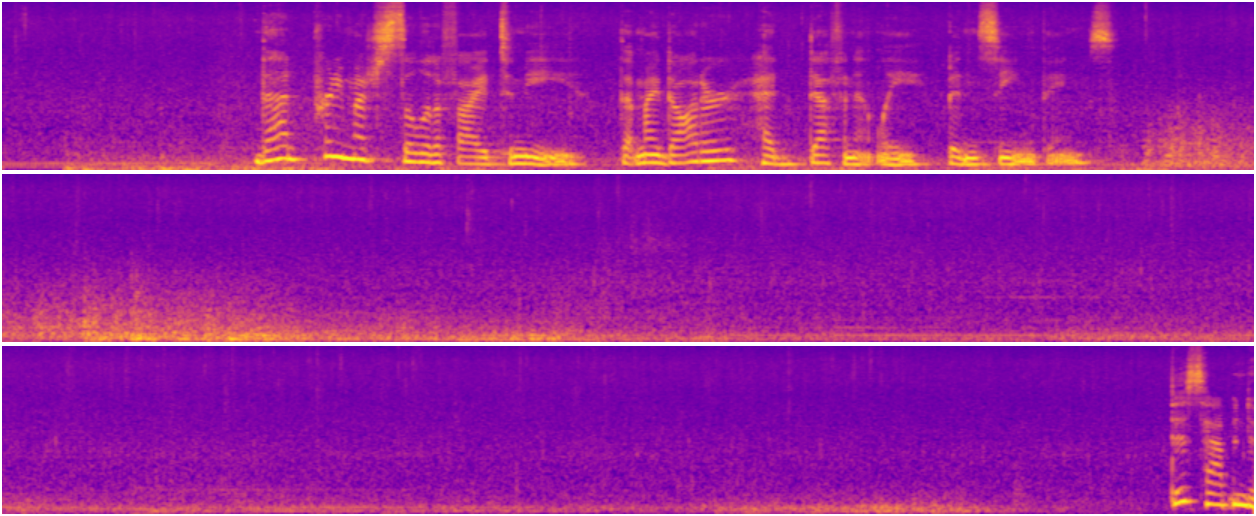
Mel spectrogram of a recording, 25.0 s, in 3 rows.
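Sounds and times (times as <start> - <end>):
thunder rumbling: 0.0 - 24.5
steady rainfall: 0.0 - 25.0.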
